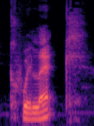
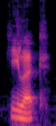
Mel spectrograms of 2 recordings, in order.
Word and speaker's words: Quilek: Keelek. Keelek. Ah, the spelling in the dossier gives a otherwise different idea. I'm for the aware, Mark! pronunciation. Finally, an RP way to tell you that you've been saying it wrong this entire time.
